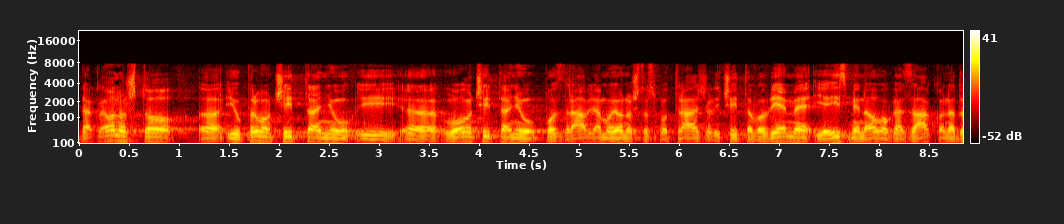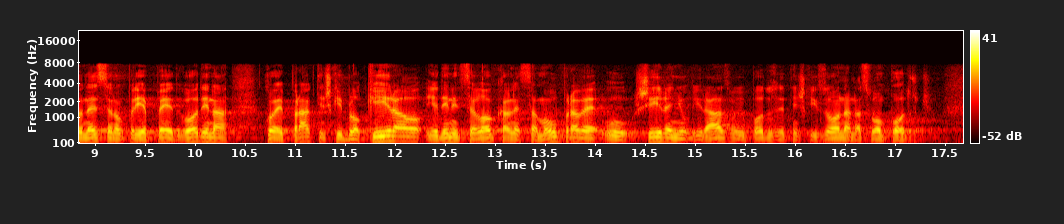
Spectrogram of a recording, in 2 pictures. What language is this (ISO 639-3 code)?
hrv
